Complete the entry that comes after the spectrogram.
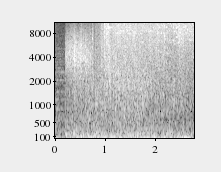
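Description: video game explosion

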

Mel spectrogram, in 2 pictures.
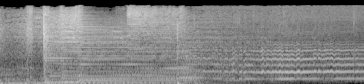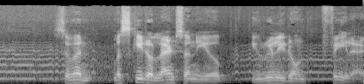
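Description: mosquito buzzing

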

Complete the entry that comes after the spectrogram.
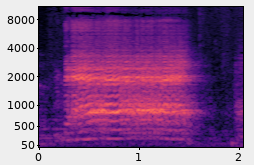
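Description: billy goat bleating

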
